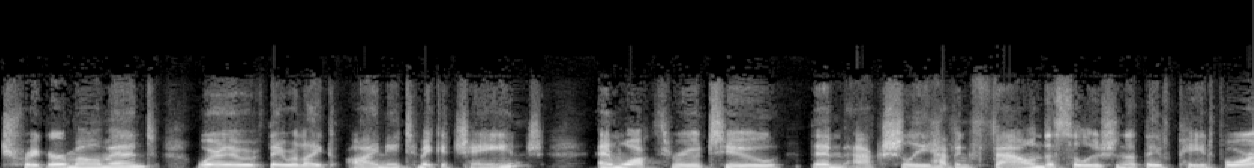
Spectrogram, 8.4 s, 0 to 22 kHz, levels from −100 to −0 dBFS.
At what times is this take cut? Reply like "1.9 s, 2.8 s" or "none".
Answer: none

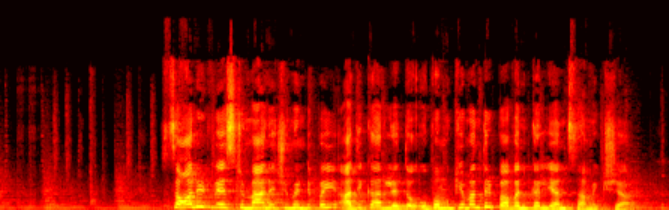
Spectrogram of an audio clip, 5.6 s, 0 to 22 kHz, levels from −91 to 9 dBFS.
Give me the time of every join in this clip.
1.4 s

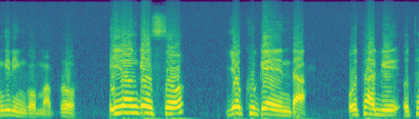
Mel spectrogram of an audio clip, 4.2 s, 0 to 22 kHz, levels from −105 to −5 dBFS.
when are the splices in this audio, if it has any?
0.9 s

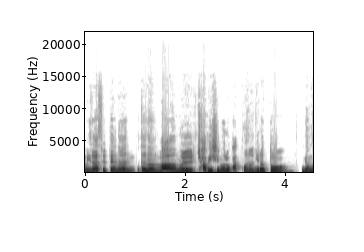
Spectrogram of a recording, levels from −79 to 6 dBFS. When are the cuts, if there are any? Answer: 1.0 s

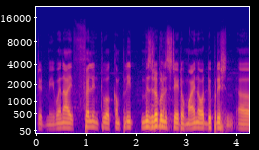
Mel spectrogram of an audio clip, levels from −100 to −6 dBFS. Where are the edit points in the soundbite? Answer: 2.0 s

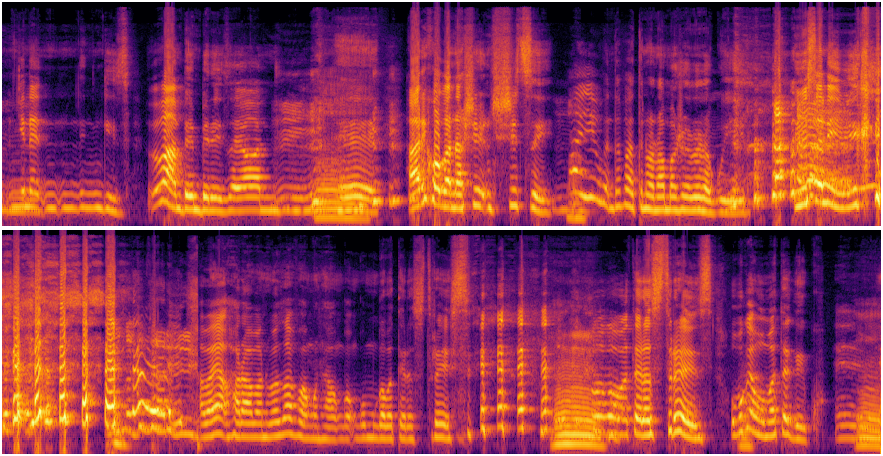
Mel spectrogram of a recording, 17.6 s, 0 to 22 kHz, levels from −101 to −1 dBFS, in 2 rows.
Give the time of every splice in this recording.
10.7 s

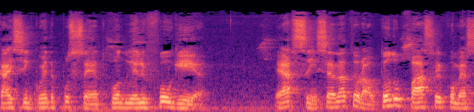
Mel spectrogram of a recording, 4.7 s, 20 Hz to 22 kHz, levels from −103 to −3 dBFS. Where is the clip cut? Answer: none

